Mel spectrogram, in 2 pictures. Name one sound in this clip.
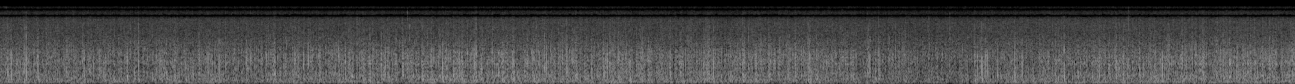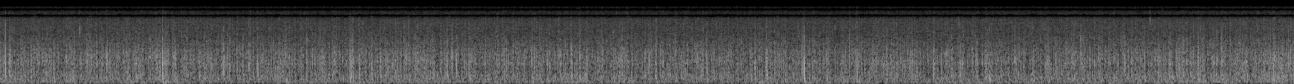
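Gentle rain patters on leaves and a wet road in a forest.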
